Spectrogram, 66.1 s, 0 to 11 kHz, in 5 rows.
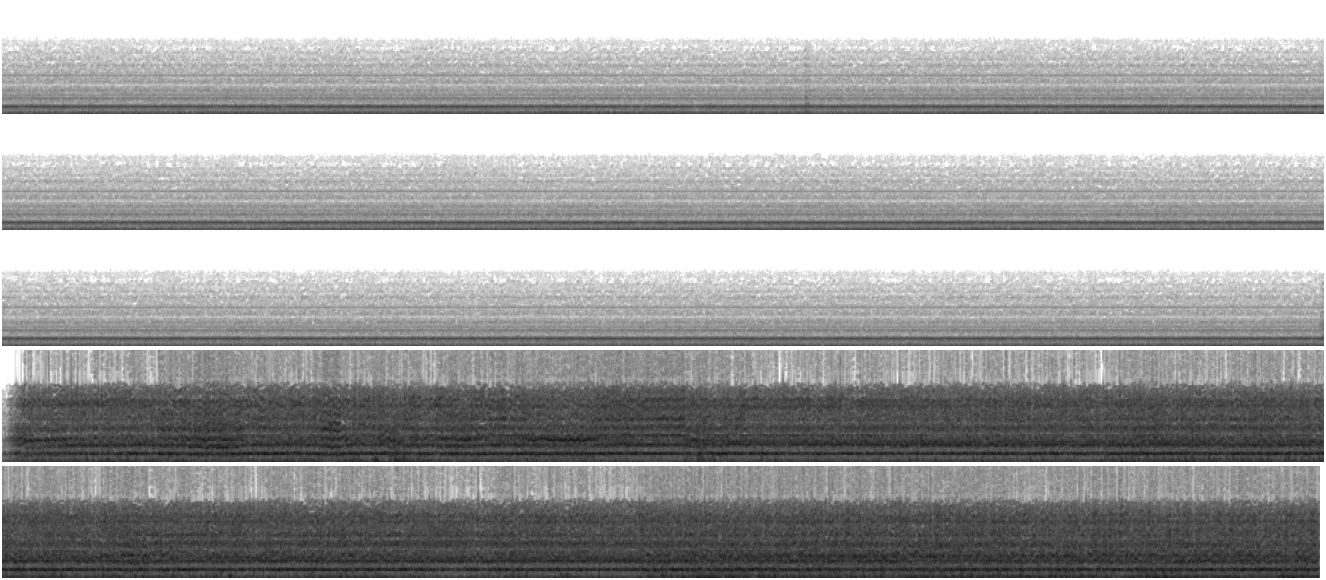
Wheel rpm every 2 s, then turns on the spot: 0, 0, 0, 0, 0, 0, 0, 0, 0, 0, 0, 0, 0, 0, 0, 0, 0, 0, 0, 30, 210, 220, 220, 230, 240, 230, 230, 230, 230, 230, 220, 220, 210.
none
